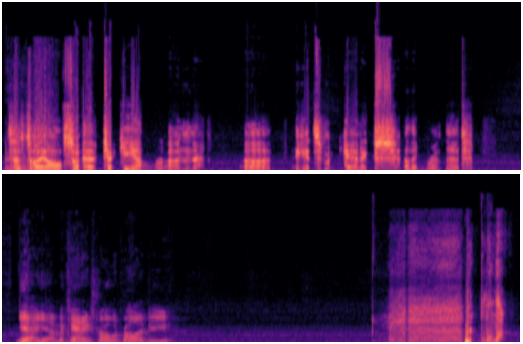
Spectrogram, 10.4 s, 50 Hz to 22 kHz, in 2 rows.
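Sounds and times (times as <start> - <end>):
speech: 0.0 - 7.0, 9.0 - 10.2
person sneezing: 9.0 - 10.3.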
